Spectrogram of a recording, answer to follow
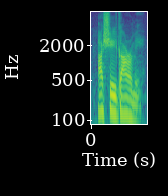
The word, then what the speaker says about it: ashi garami: a good Ashi garami Ashi garami that's how they say it in Japan my wife corrects me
